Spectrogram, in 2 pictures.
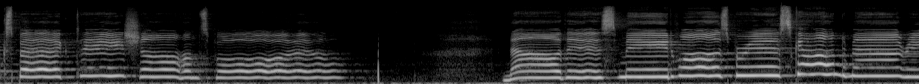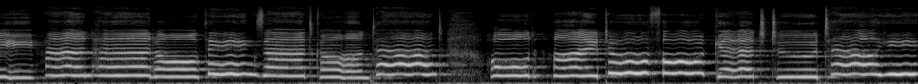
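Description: A single sharp pop cuts through the sound at 3.78 to 3.80 s, peaking roughly 10 dB above the surrounding level while the sound carries on beneath it. This loud pop is likely a sudden voltage spike, such as from a switch, static discharge or driver glitch, entering the signal path.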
